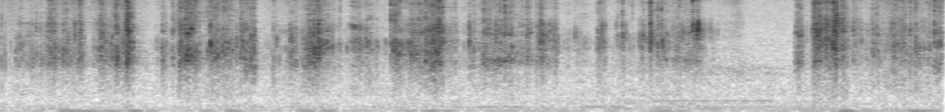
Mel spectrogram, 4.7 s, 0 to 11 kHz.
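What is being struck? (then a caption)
3D printed jointed plastic slug toy. A regular-size red-gold 3D printed plastic articulated slug lies on a table while one hand wiggles it with the fingertips. Its jointed segments give off a quiet, steady stream of bright clicks, crinkly rattles and sliding scrapes against the surface, rising and falling in short bursts over a faint low hum.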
